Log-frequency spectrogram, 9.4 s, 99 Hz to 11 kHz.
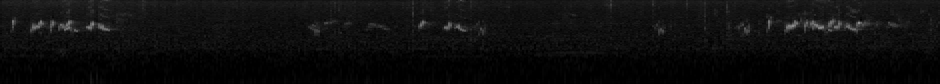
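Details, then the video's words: Red-whiskered bulbul used as a decoy in a trap, singing with a high, soaring voice to lure other bulbuls; three bursts of rapid, warbled whistled phrases, each under a second, separated by quiet pauses with faint background hiss. "Bẫy chào mào Mào boi 3 cao vút"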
